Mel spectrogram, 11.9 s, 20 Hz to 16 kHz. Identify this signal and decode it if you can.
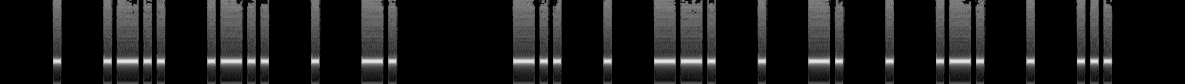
Morse code, heard as a keyed tone, about 18 wpm, spaced as for 12 wpm, 1000 Hz. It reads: ELLEN DEGENERES
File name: qotdfiles / 12wpm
